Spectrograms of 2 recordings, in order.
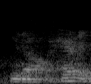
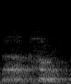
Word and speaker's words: hummock: And also to explain, hummock and hammock, hammock is kind of this Americanized iteration, but originally it's called hummock, because a hummock is a raised body of land, so it's always called hummock. That's how the folks pronounce it.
